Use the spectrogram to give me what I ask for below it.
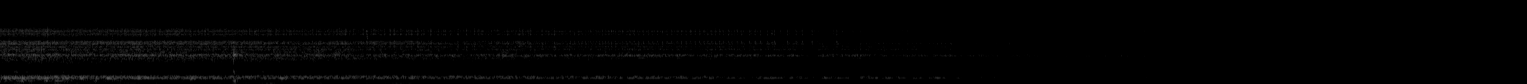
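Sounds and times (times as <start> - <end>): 
kettle boiling recorded with contact microphones: 0.0 - 11.2.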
